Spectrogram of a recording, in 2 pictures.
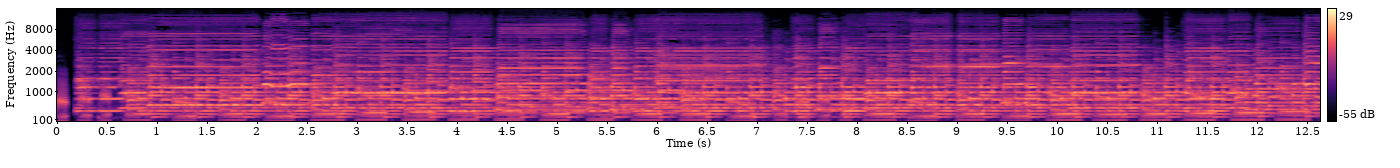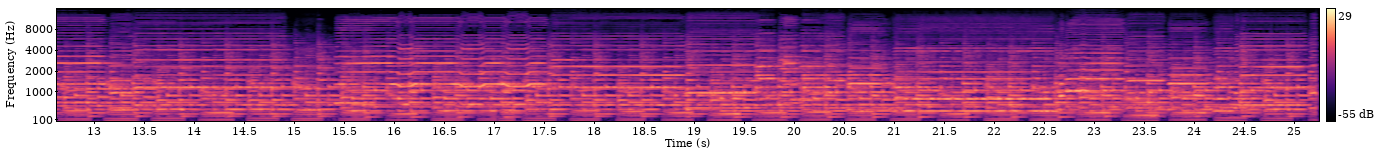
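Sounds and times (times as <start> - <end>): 
bluegrass variation: 0.0 - 25.2.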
